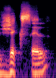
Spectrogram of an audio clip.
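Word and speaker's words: Jexel: J'Excelle.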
